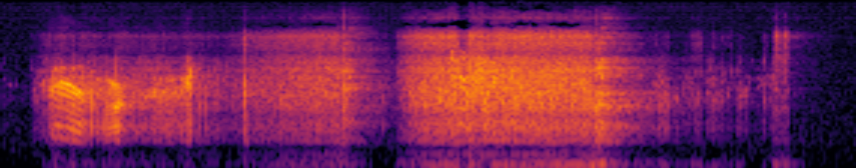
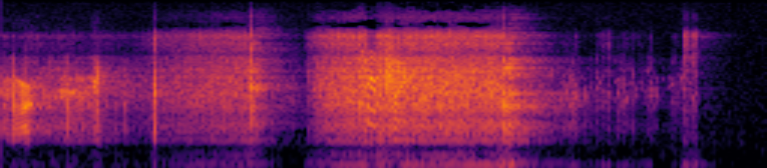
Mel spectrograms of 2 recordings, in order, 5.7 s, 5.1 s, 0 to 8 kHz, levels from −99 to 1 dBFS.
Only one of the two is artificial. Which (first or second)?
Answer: first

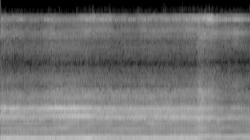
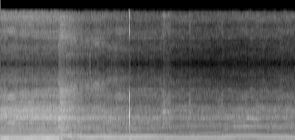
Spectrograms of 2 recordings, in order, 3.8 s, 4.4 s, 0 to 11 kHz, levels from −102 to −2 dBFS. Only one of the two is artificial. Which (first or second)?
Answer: first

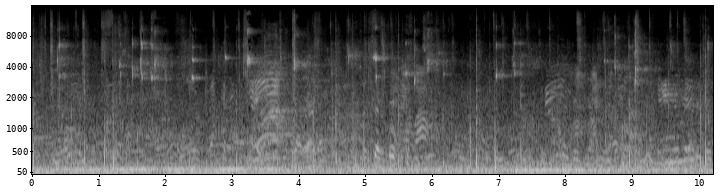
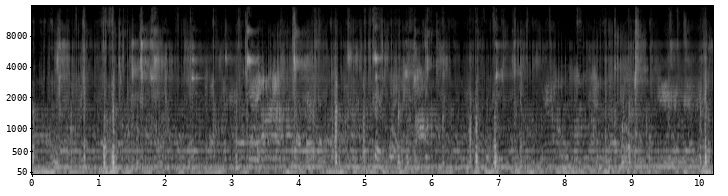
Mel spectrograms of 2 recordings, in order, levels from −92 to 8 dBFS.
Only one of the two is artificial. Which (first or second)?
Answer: second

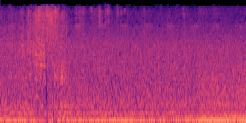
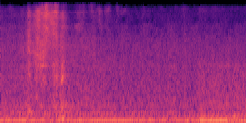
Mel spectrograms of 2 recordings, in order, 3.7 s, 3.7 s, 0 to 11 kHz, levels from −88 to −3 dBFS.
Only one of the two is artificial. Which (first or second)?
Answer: second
